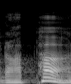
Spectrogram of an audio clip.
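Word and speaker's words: רפא: 그녀와 이것을 원어로 살펴보면 여호와 라파 라고 발음을 합니다 치료 하다 라고 번역한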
